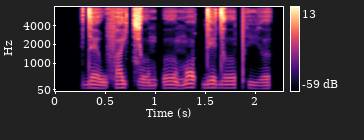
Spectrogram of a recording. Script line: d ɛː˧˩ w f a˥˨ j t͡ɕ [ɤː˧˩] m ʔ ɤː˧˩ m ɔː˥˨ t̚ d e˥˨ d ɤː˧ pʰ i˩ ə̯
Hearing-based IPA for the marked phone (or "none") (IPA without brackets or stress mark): ɤː˩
